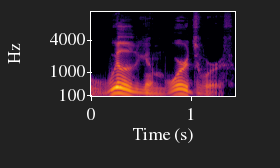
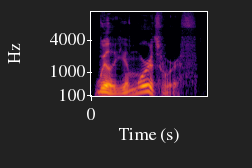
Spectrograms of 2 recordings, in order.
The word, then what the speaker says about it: William Wordsworth: And you can hear it in names too. William Wordsworth, William Wordsworth. Or Emily Dickinson, Emily Dickinson. Stresses on the first syllables, I think, in both of those cases, right?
